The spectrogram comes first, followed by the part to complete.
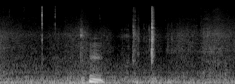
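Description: Low steady rumble inside a parked car's cabin, with a few faint clicks and a brief falling hum from a man's voice about a second in.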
